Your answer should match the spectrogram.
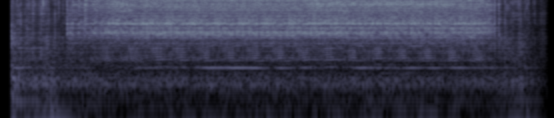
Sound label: bmx bike pedal once freewheel long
